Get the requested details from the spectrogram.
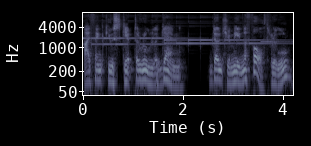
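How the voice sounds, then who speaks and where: Comic horror audio play: male actor as absent-minded undead academic, very deep and animated, brooding and self-absorbed. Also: moderate pace, over music. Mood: bemused, agreeable. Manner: musing, talking to himself. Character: absent-minded male behaviorist professor turning zombie, brooding, distracted.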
